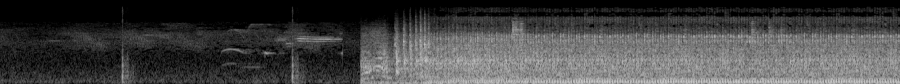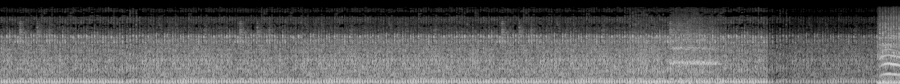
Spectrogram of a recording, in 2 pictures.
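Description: Tractor engine starting suddenly about three and a half seconds in, then running steadily with a low, even chug.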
